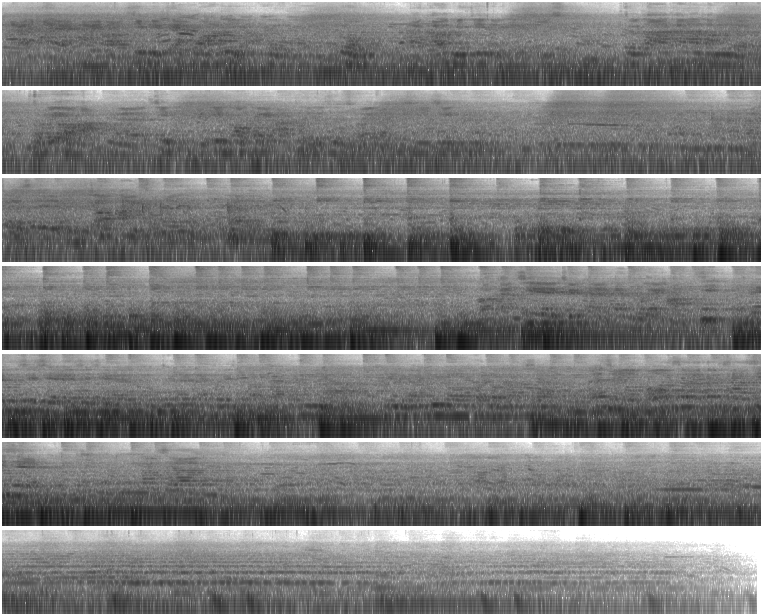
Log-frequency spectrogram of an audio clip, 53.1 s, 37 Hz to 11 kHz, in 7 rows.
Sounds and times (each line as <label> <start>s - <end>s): traditional performing teams 0.0s - 52.3s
